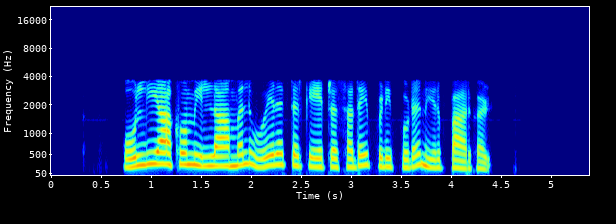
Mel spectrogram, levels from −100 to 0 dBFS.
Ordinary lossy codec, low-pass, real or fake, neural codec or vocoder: none; 3.6 kHz; fake; codec, 16 kHz, 4 kbps, X-Codec, HuBERT features, trained on LibriSpeech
